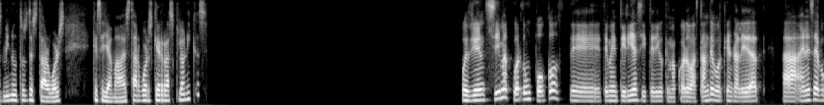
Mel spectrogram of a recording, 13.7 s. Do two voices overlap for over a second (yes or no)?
no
